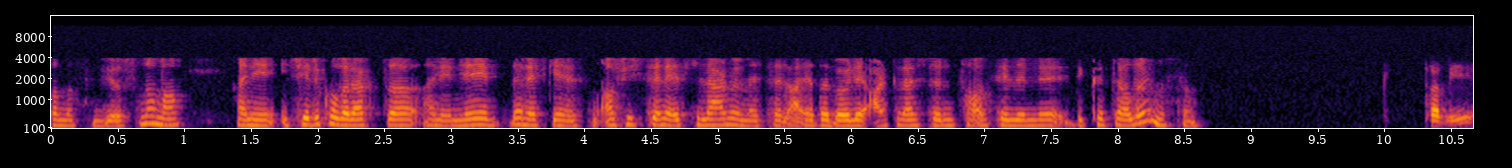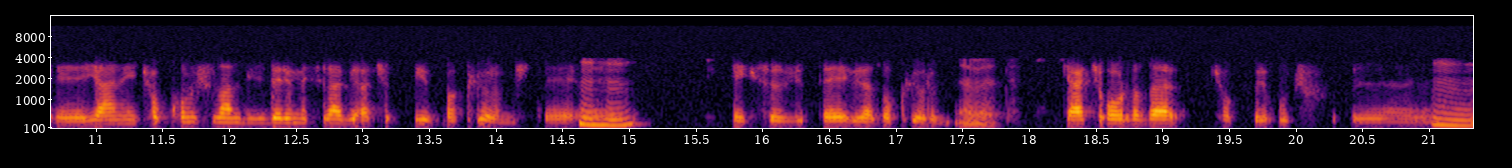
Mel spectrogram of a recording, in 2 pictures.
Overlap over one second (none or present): none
